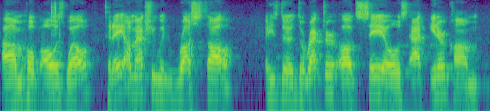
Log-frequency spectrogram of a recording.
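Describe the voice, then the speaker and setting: A man hosting a casual interview, speaking in halting phrases with repeated words. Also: on the high side, highs cut off. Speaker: interviewer, host.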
